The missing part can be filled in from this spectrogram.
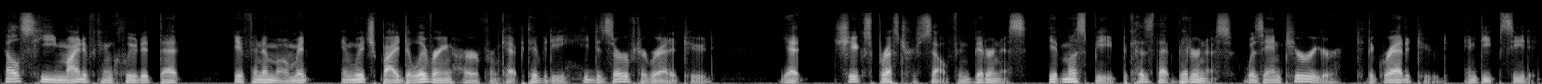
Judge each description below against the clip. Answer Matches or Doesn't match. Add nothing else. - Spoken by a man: Matches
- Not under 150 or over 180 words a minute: Matches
